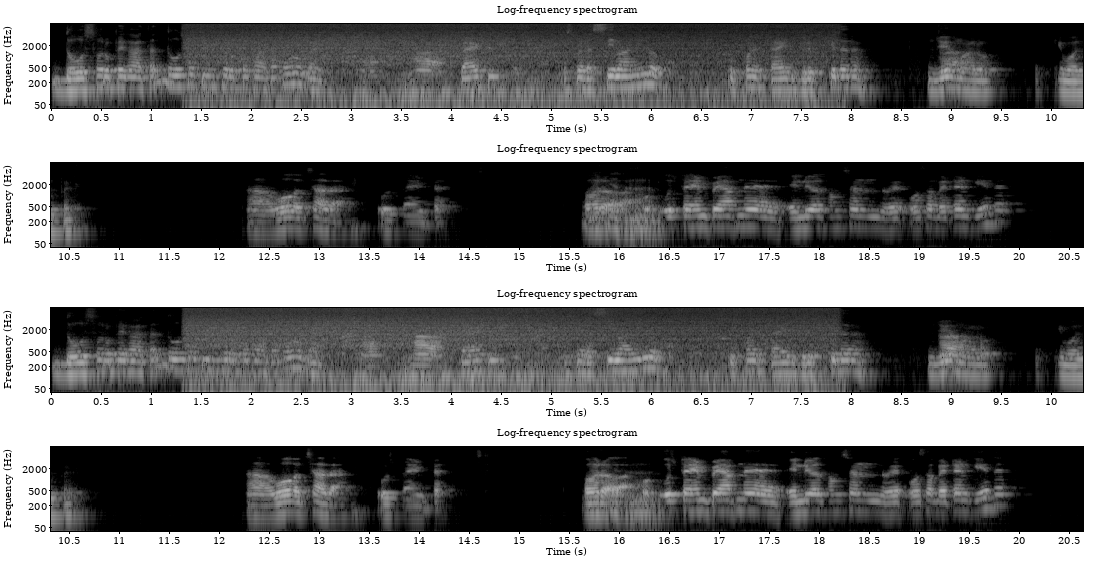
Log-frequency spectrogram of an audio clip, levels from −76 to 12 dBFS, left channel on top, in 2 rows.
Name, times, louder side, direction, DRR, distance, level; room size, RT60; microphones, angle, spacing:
voice 1, 0.0-2.8 4.1-4.7 5.1-6.2 6.8-8.1 8.8-9.4 10.1-10.6 15.6-16.3, left 2 dB, 55° left, 0.7 m, -29 dB
sound 1, 1.3-7.9, right 2 dB, 15° right, 0.4 m, -34 dB
voice 2, 2.9-4.0 8.9-9.2 12.3-13.3 13.6-14.2 15.7-19.9, right 4 dB, 80° right, 0.5 m, -28 dB
4.4 x 3.0 x 3.2 m
head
